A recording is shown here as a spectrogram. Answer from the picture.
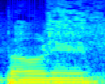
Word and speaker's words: Bogner: I believe that his guitar amp that he was using was called a Bogner, B-O-G-N-E-R. I prefer to think that it's pronounced Boner, especially if the band is called CUNTS.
